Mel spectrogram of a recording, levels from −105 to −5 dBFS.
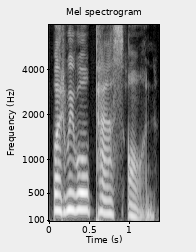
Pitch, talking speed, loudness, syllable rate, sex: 210 Hz, 215 wpm, -16 LUFS, 3.9 syllables/s, female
